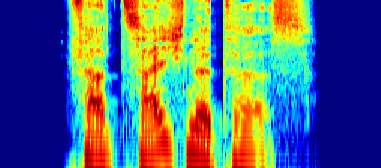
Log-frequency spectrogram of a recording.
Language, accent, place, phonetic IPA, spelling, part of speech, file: German, Germany, Berlin, [fɛɐ̯ˈt͡saɪ̯çnətəs], verzeichnetes, adjective, De-verzeichnetes.ogg
- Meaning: strong/mixed nominative/accusative neuter singular of verzeichnet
